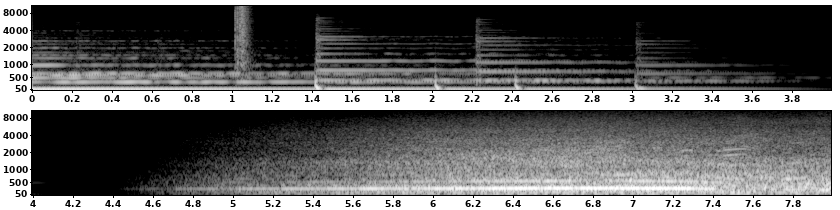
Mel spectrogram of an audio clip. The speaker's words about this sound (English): Before long, the bus pulls up.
